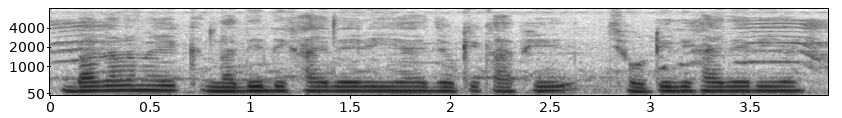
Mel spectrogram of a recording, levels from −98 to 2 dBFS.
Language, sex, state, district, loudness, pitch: Hindi, male, Uttar Pradesh, Lalitpur, -16 LUFS, 150 Hz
